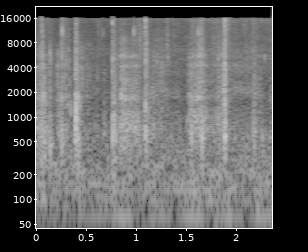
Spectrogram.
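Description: Running footsteps crunching on gravel, an uneven step every few tenths of a second.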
